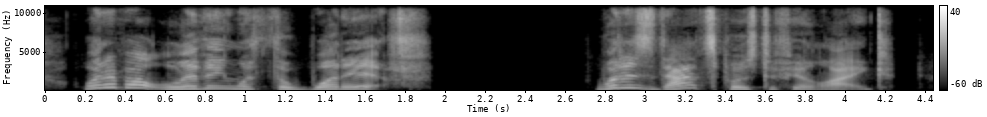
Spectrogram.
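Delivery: sermonizing voice. Explaining what it's like to live without having found someone: preachy. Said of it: "I just went real preachy".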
